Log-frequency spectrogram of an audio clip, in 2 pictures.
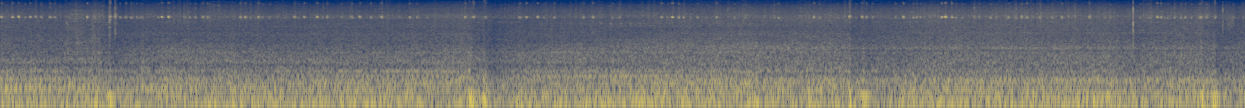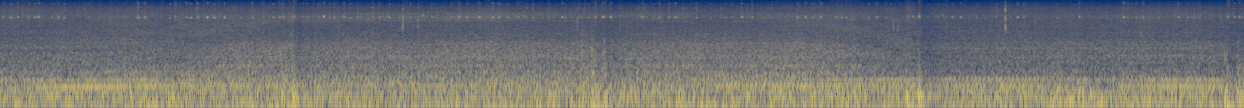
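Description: Engine and road noise inside a moving car's cabin on a wet highway, with a thin steady high whine over it. The engine note rises a little about halfway through and again near the end.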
